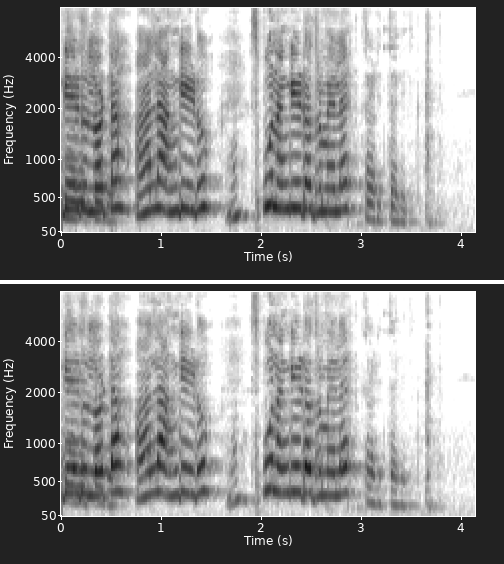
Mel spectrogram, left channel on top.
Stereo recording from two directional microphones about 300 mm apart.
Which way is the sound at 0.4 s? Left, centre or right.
Centre.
